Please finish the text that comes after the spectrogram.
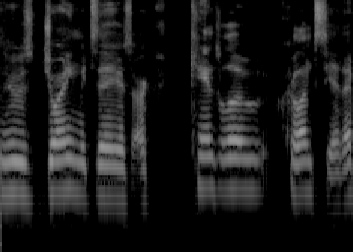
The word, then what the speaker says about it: Archangelo Crelencia: The person who's joining me today is Archangelo Crelencia. Did I pronounce that right?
